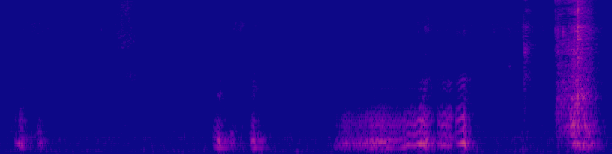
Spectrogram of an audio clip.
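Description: Oriental kittens play-fighting, with short scuffles, a low growl lasting about a second in the middle, and a sharper, louder sound near the end.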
